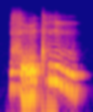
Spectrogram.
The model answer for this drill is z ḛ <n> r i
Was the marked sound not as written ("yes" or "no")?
yes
